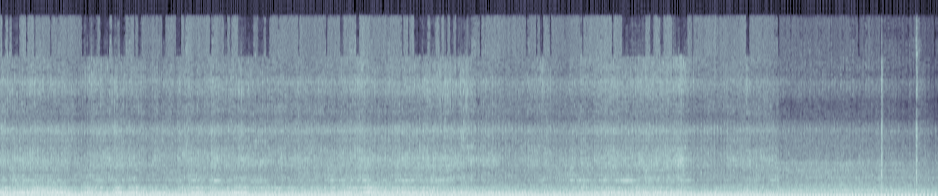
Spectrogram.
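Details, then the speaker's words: Power King stump grinder grinding a stump after replacing failed, knocking grinding-wheel bearings and sharpening teeth: engine pulls steady and even under load, no knock from the wheel; clutch growl normal; running smooth. "It's a lot smoother with those new bearings."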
